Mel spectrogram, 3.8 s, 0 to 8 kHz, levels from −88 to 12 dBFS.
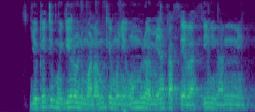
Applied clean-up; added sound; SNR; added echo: none; Zipper (clothing); 19 dB; reverberation time 1.1 s.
